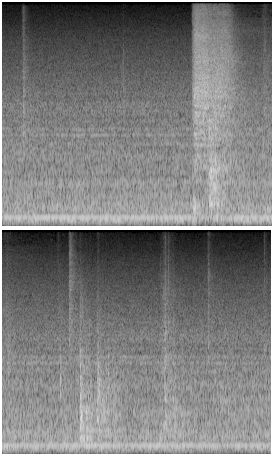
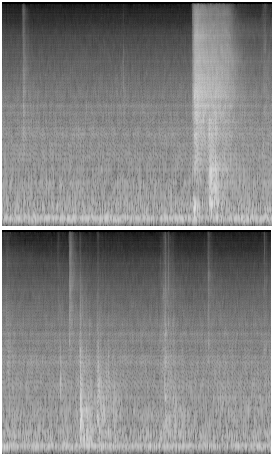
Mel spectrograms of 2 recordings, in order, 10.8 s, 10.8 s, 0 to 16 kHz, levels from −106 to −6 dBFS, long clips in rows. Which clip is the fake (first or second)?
second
